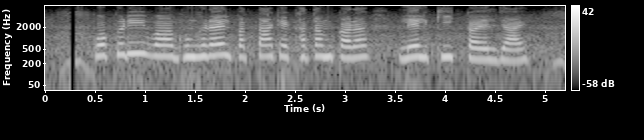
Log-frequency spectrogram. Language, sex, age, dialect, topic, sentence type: Maithili, female, 18-24, Southern/Standard, agriculture, question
